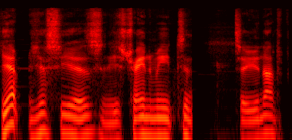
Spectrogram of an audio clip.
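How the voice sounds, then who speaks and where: A man's voice: low voice, moderate pace, no room sound, faint music behind. A man voicing a cagey teenage farm boy selling crops, haggling in a casual, evasive way. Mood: eager.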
